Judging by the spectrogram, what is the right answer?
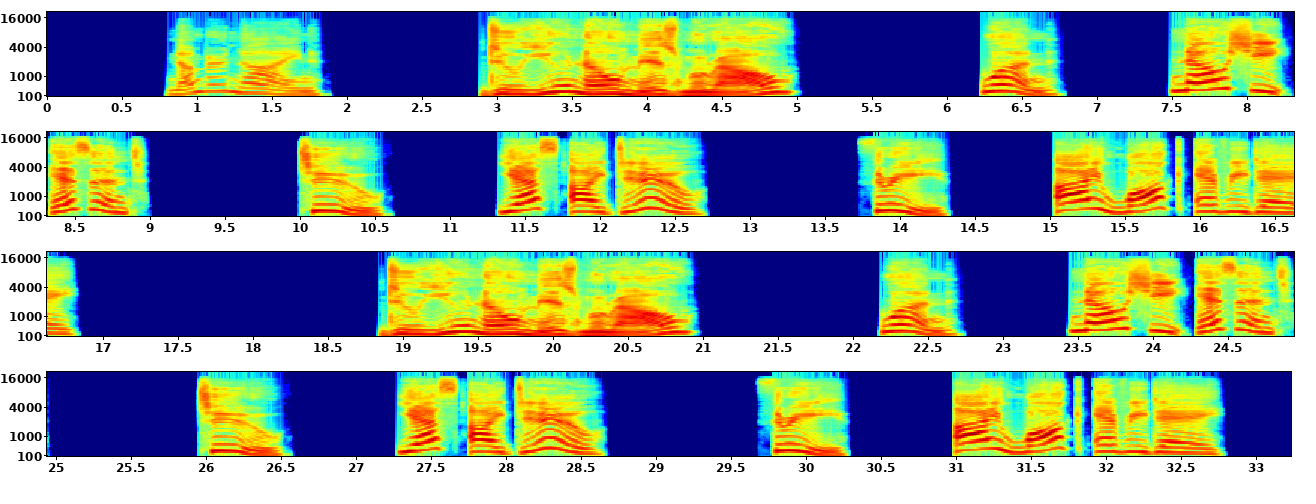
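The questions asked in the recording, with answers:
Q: Do you know Ms. Murao?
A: 2: Yes, I do.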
